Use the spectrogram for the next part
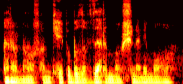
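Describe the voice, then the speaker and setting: A man voicing an ancient, urbane vampire father, doting and predatory, with theatrical pauses in a horror audio drama. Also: deep voice, completely flat delivery, darkish tone, slightly rough. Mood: tender, musing. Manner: slow, savoring, theatrical delivery with long pauses.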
